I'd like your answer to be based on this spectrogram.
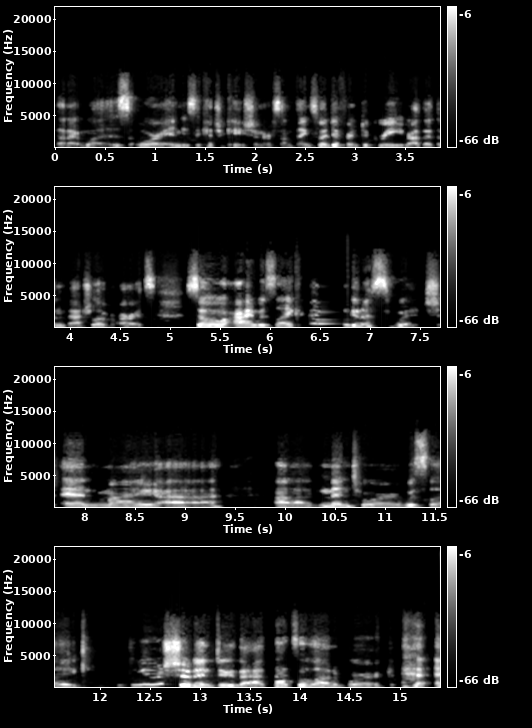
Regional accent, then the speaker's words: Minnesota, United States; moved away as an adult; also born or lived in Illinois; now in Chicago, United States; I grew up in Minnesota.

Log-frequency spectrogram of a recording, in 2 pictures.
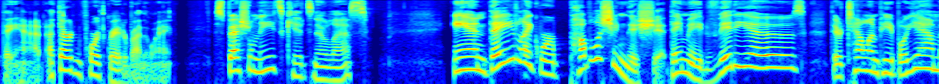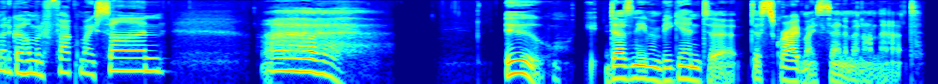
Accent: Georgia, United States; my home state

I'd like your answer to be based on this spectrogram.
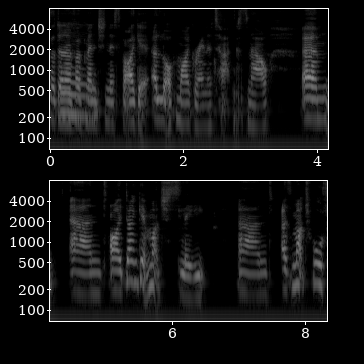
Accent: United Kingdom; I'm British

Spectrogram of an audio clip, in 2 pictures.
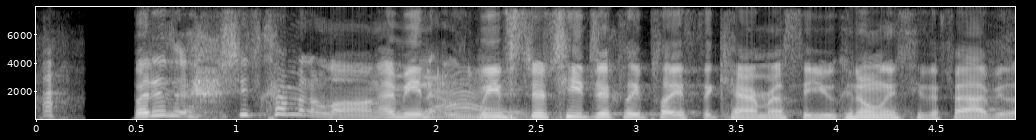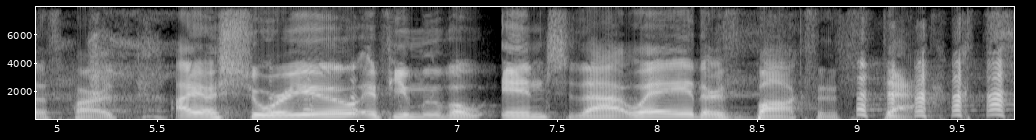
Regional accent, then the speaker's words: Michigan, United States; now in Las Vegas, United States; Well, because I grew up in Michigan.

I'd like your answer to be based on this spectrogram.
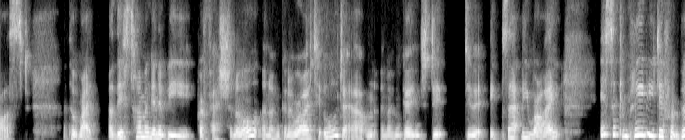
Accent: United Kingdom; being British

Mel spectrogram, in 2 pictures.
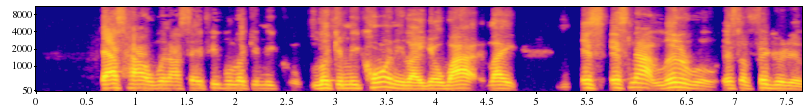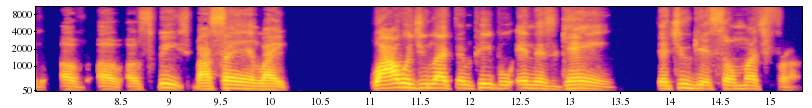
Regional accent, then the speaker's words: New York City, New York, United States; I'm from Queens

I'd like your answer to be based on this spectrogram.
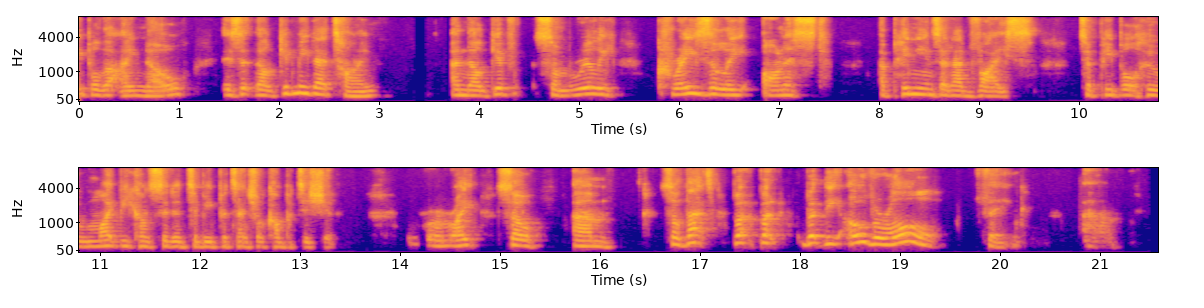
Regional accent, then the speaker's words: Chicago, Illinois, United States; we're all from Chicago

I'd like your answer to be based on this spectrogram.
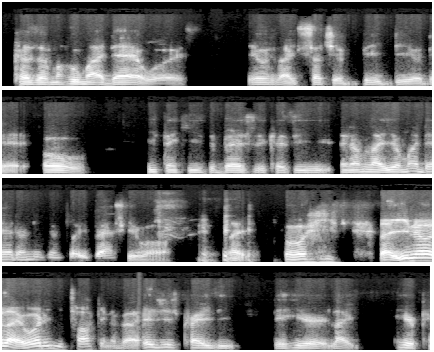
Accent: Avon Park, Florida, United States; I came from Avon Park, Florida. It's like 5,000-6,000 people.

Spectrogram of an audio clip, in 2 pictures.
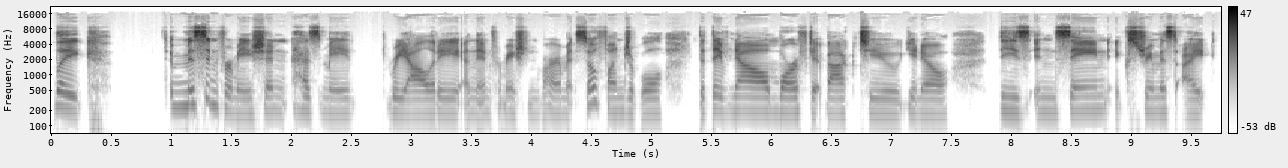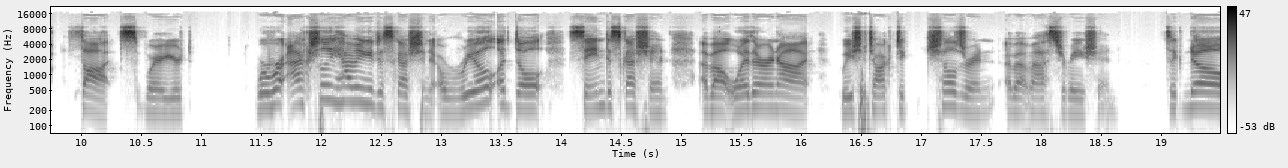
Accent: United States; just as an American

